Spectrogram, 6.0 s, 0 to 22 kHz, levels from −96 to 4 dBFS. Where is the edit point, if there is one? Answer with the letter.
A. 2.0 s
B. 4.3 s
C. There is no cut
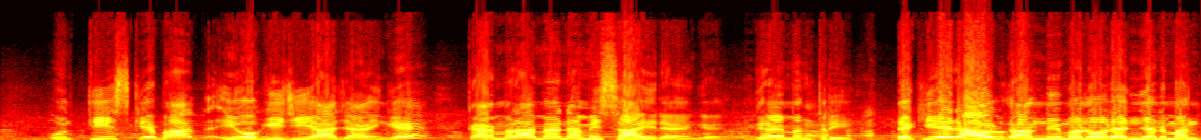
B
